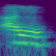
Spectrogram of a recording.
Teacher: दवाहिक से सनाया तक के मसूड़ों के साथ जब मिलती है तो लाम निकलता है, अल। आप फील भी करें, अल है ना, तो ये हो गया।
